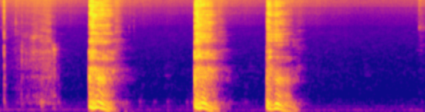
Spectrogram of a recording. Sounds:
Throat clearing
